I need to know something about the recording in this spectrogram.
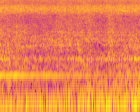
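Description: Faint steady low rumble with a thin, steady hum tone running over it: background machine or room hum.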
